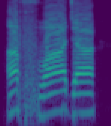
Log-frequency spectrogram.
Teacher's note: فا کے اوپر بھی صفت ہمس کریں گے، سانس جاری ہوگا، اف واو کو لمبا کریں گے، یہاں پر الف مدہ ہے۔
